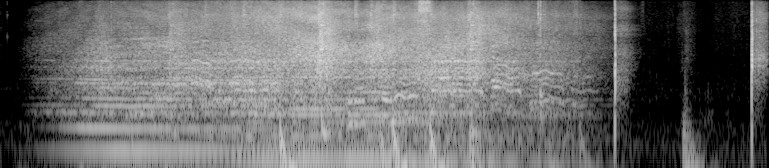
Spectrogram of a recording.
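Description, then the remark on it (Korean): A car with its window open passes on a cold day, loud, bass-heavy music playing, swelling over a few seconds and then fading away, followed by three sharp, isolated hits at the end. “자, 옆에 차가 지나가요. 옆에 차에 창문 열어놓고 센 척해요.”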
